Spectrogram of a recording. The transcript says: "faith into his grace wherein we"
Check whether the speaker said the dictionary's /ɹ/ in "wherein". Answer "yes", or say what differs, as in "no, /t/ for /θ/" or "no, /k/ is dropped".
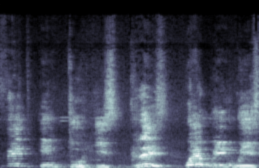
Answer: no, /w/ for /ɹ/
